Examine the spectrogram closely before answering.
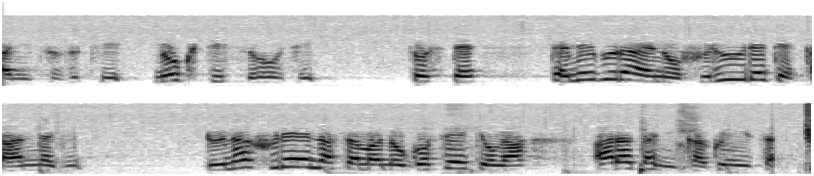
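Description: A man reads out news through a small phone speaker.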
